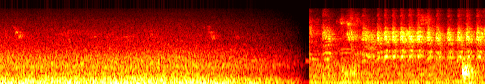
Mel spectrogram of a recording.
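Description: Eurasian Tree Sparrows give a dense run of bright, harsh chirps in the second half, after a stretch of low rumbling background noise with only faint chirps.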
